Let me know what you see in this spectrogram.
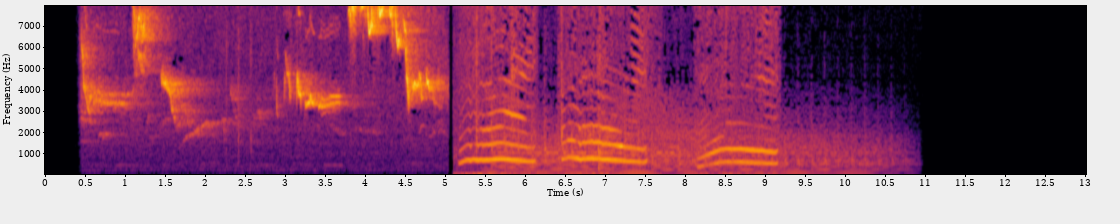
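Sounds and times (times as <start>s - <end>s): birds chirping: 0.4s - 5.1s
background music: 5.1s - 11.0s
cat meowing: 5.2s - 9.2s.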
